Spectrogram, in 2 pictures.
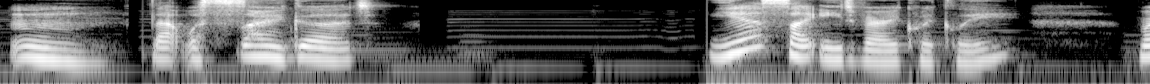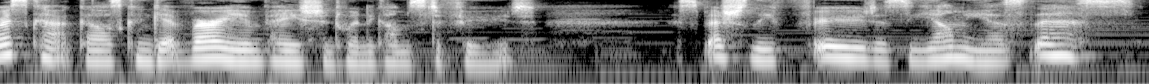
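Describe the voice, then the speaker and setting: A woman plays a young cat girl in an unhurried ASMR roleplay, with faint music behind her. She is haughty and pouty, a spoiled brat who stammers when flustered and has a soft, needy side underneath. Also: lowish voice. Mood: greedy, pouty.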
